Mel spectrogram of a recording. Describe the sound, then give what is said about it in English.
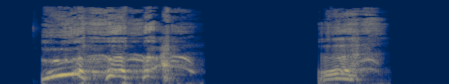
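A person's voice imitates a cat coughing up a hairball: a long, strained gagging and throat-clearing burst, a brief pause, then a shorter retch, loud. “You cough up a lot of these little hairball things.”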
